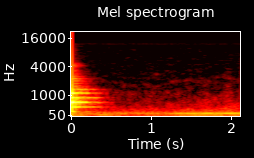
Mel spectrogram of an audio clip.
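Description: The tail of a man's spoken word fading out, then near silence, with a faint, steady low hum coming in about a second in.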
